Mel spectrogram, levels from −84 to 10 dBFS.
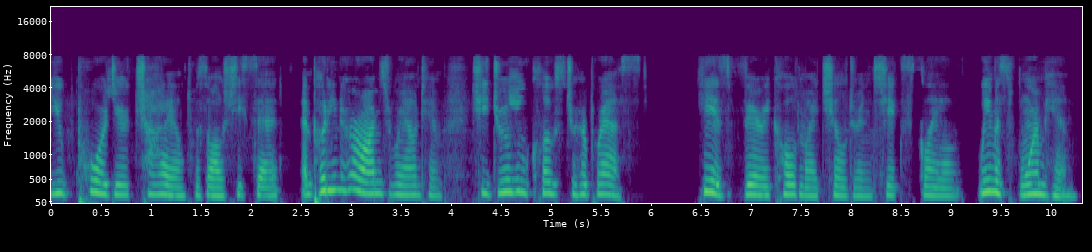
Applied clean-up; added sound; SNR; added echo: neural mask model Resemble Enhance denoiser.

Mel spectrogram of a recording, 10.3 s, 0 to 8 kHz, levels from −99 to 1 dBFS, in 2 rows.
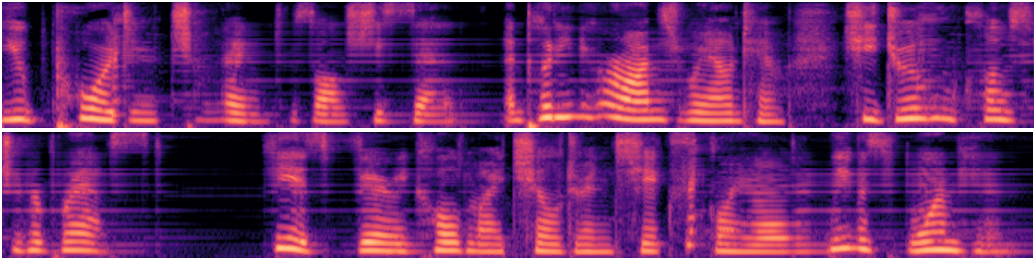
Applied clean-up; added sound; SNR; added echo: neural mask model DeepFilterNet 3.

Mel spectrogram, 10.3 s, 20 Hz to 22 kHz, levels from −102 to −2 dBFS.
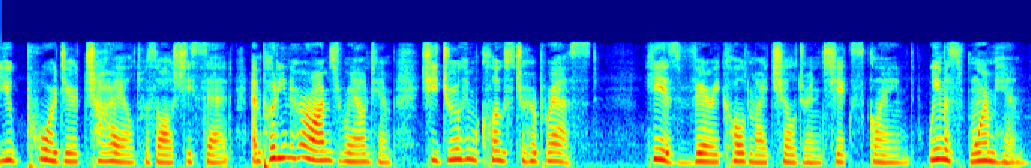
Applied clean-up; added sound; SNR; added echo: none; none; none; none.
